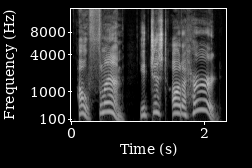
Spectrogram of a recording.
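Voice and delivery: high, loud, bursting with news; can't wait to tell it; eager cry. A narrator's reading. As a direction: soldier rushing up with great news. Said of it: "cried one eagerly".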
